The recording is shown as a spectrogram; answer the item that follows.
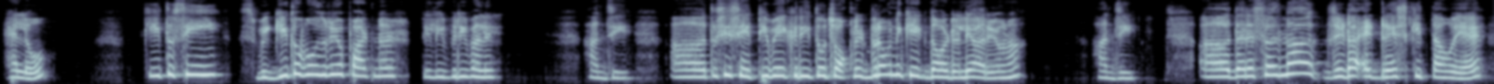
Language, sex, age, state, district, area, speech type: Punjabi, female, 18-30, Punjab, Fatehgarh Sahib, urban, spontaneous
